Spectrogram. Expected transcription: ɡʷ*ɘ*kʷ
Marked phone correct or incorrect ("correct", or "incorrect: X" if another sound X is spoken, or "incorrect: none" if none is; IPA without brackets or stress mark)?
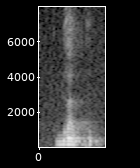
correct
